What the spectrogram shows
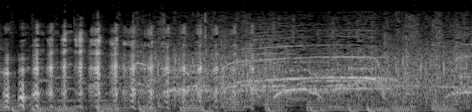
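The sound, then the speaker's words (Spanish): A crowd breaks into fast, rhythmic applause mixed with laughter for a couple of seconds, then dissolves into a steady wash of cheering and chuckling voices. “Aplausos, maldita sea.”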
